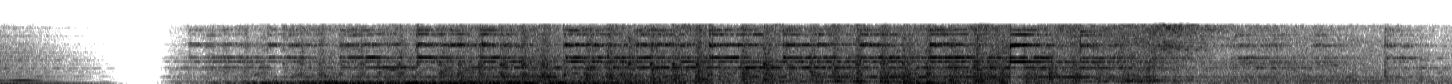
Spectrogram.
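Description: A train rumbles steadily along the rails, loud, with metallic ringing tones and faint rhythmic clacks, before fading slightly at the end. No one speaks.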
